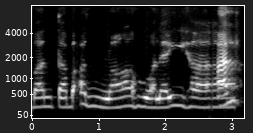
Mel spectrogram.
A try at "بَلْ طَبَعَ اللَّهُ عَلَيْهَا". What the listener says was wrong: طبع اللہ، عین جو ہے نا وہ اللہ حمزہ کی طرح لگ رہا ہے آپ کا۔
